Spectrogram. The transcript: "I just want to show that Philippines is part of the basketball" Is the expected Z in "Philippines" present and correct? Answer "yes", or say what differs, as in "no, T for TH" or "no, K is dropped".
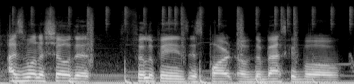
yes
